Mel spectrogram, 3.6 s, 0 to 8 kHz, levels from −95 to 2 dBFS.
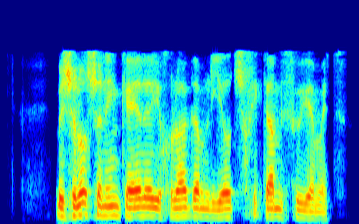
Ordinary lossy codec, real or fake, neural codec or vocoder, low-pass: AAC, 16 kbps; fake; codec, 16 kHz, 2 kbps, X-Codec, WavLM features, trained on Multilingual LibriSpeech; 7.2 kHz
